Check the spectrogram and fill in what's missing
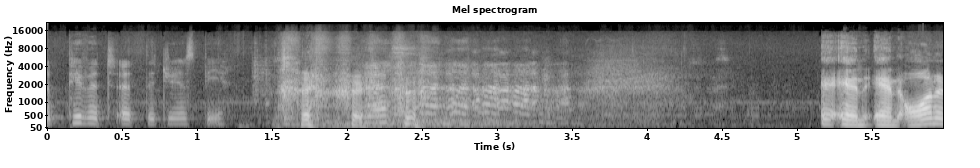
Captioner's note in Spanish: Risas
